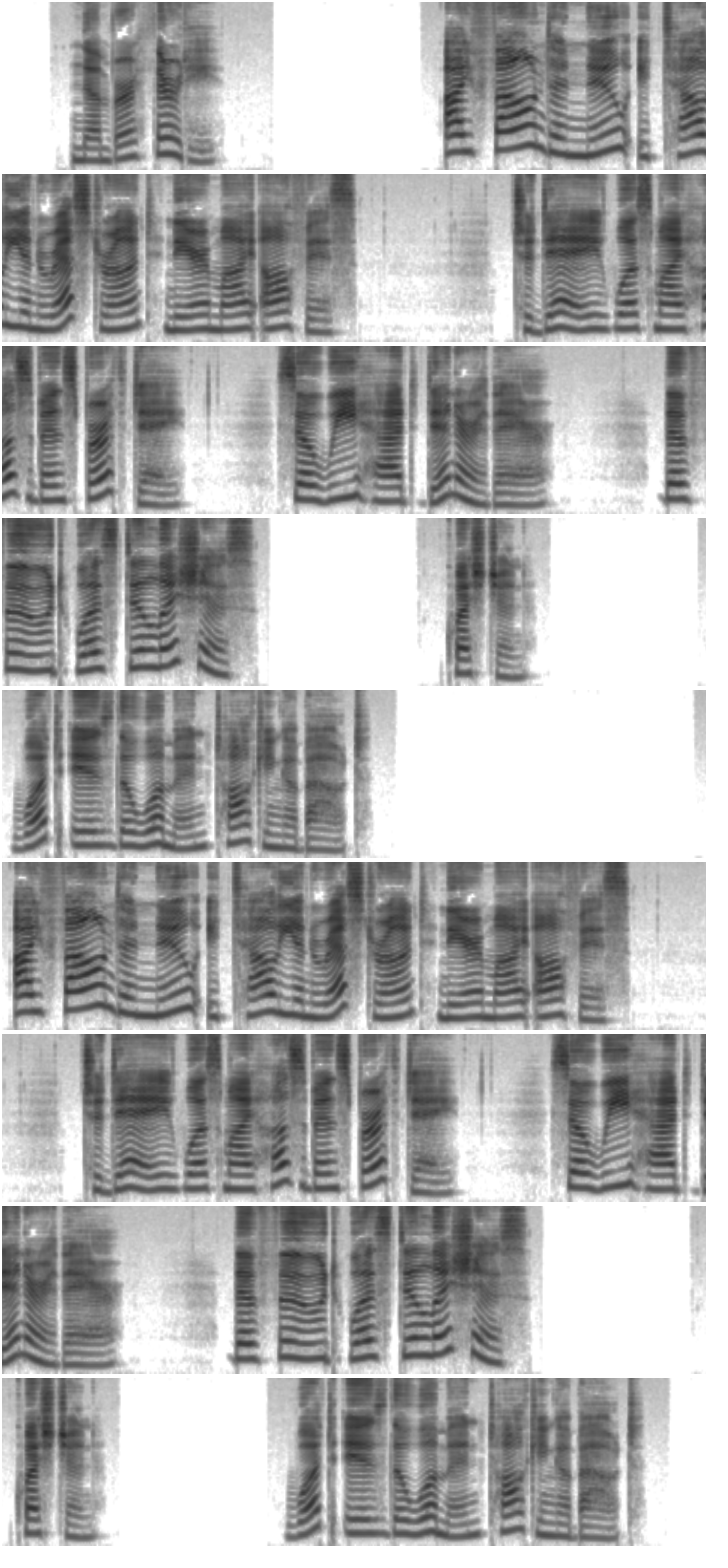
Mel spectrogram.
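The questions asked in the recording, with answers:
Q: What is the woman talking about?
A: Having dinner at a new Italian restaurant for her husband's birthday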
